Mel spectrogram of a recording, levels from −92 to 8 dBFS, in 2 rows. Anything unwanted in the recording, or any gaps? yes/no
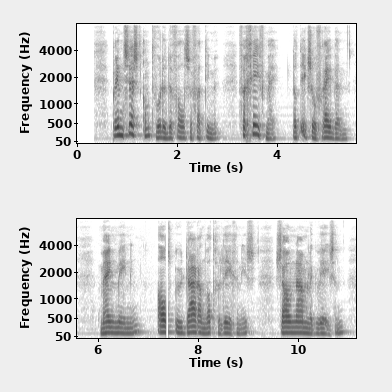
yes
